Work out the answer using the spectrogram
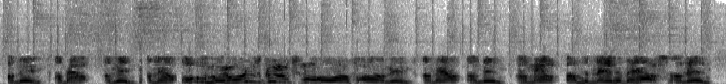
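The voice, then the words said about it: Imitates another person's voice. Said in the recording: “Quick impersonation for you guys. Guess who I am?”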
